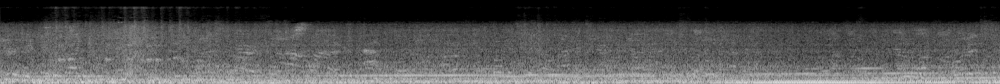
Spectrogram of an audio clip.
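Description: Interior of a 2004 New Flyer D40LF diesel city bus under way: the engine and drivetrain run steadily, with a whine rising slowly in pitch. The low engine drone grows louder for a couple of seconds near the end.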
